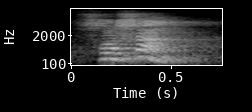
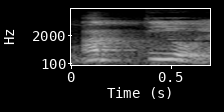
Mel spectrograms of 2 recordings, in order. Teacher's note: ম যখন অনুচ্চারিত থাকে তখন কিন্তু সেই শব্দটির উচ্চারণ সানুনাসিক হয়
